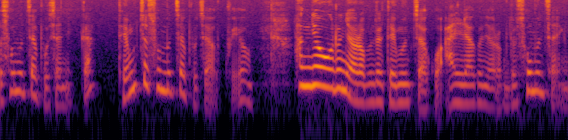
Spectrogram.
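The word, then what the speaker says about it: 학여울: 바뀐 것 같기도 한데 그 전에 여러분들 그 이름이 항려울이라는 역이 있었어요. 근데 많은 사람들이 그것을 하겨울로 알고 있는 경우가 많아서 표준 발음으로 문제가 나갔던 경우가 있었습니다. 니은 첨가돼서 항려울이 맞습니다.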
